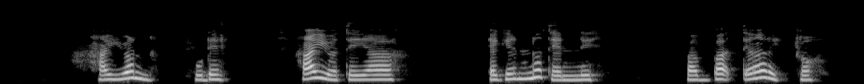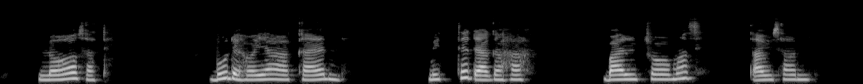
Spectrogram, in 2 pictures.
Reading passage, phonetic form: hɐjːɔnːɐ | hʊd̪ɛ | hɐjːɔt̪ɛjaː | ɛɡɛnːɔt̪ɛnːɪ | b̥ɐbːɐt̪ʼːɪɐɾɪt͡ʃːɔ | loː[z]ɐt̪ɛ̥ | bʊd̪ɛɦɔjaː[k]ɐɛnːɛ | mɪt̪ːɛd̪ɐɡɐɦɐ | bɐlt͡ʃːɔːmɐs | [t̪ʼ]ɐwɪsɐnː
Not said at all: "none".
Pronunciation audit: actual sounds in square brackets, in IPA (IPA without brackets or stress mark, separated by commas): s, k, t̪ʼ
